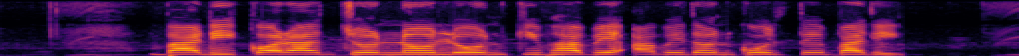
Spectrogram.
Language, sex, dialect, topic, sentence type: Bengali, female, Rajbangshi, banking, question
